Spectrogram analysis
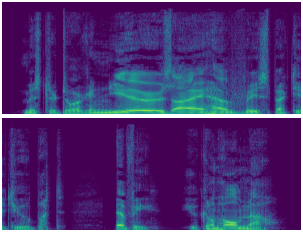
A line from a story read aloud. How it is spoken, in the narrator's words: said Kugler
